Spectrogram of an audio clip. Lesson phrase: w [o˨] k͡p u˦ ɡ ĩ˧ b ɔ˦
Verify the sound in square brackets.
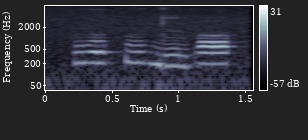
incorrect: o˦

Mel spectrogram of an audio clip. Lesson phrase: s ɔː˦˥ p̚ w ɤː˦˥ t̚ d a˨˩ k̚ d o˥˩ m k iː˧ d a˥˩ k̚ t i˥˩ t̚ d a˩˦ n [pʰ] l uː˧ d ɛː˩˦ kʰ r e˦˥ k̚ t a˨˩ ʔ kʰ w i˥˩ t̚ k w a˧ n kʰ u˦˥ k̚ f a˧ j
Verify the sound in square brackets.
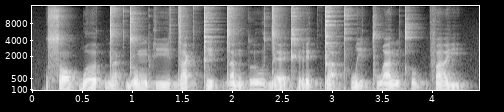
incorrect: p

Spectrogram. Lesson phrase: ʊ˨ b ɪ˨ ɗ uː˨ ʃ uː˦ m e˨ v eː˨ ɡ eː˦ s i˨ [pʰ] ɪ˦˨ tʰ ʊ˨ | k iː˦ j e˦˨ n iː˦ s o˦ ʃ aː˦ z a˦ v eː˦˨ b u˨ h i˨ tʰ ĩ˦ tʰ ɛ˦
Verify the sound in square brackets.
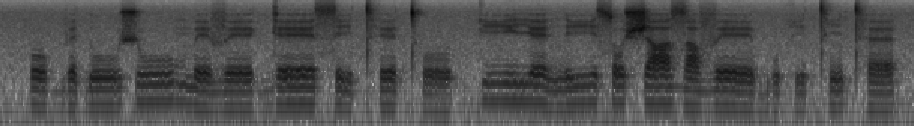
incorrect: tʰ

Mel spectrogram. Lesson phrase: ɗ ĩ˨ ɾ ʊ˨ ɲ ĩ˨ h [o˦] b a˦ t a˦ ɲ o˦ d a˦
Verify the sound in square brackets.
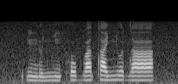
correct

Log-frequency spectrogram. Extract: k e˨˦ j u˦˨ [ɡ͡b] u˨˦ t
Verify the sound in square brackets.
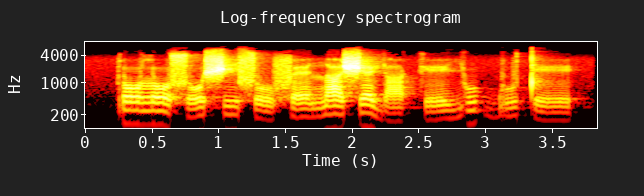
correct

